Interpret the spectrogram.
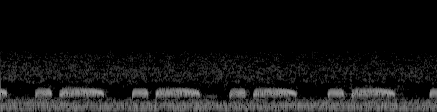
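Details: Spotted dove, a wild bird at Siosar that was trapped with a decoy, calling so strongly that other doves do not answer: short mellow coos in phrases, a brief note followed by a longer drawn-out coo, repeated steadily over a low rumble.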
